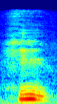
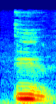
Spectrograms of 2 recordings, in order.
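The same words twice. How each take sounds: First: Ji said with a breathy h before the i; rough breathing on iota. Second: I said as a clean vowel with no h; just the bare vowel I, louder; I, no breath before it; smooth breathing on iota. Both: Shown as a demonstration. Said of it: "no, Ji".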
